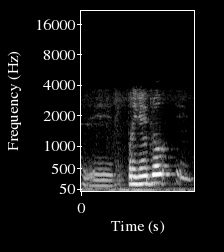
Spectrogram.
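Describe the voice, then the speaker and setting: In a fairly high, creaky, expressive voice, a man slowly leads his scripture class through the Torah, reading passages aloud and continually asking rhetorical questions. The sound is echoey and tinny, as if recorded on a phone.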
